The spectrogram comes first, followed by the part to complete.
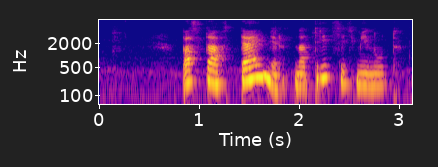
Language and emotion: Russian, neutral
